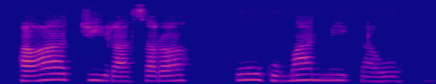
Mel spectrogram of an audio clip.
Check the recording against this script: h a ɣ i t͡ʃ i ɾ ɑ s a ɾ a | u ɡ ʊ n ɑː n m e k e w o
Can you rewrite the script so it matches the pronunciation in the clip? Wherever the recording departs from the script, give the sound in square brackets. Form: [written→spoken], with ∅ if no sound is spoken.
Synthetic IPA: h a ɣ [i→a] t͡ʃ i ɾ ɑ s a ɾ a | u ɡ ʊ [n→m] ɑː n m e k [e→a] w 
